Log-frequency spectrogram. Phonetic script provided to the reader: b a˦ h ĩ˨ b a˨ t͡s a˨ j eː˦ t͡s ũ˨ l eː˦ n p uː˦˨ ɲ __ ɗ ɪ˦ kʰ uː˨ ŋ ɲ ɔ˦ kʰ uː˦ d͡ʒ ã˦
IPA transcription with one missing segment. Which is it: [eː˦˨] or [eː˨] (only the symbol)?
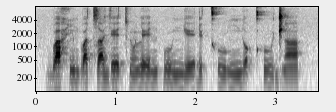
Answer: eː˨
